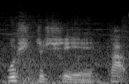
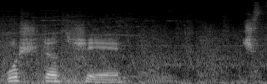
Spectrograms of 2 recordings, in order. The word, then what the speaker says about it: Worcestershire: Worcestershire, that's how you say it. Worcestershire.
